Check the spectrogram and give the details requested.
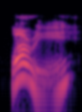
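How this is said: The pitch falls then rises.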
